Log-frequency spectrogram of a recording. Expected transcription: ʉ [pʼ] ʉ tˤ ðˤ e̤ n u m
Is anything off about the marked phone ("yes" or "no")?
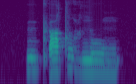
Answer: no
